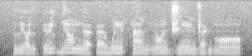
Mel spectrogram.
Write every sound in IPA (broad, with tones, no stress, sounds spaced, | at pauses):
lʲ ɔ˨ lʲ ʔ ø˦ lʲ ɡʲ ɔ̃˦ n œ˨ ʔ œ˨ w ẽ˦ θ ã˧ ɖ n ɔ̃˧ d͡ʒ ẽ˦ ɖ œ˦ ɖ m ɔ̃˦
